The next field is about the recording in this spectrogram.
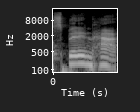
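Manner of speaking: plain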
